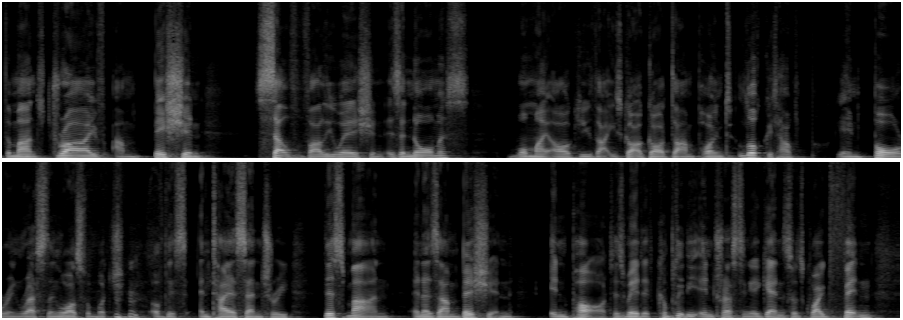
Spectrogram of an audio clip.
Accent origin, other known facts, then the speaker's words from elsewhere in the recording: Gateshead, North East England, United Kingdom; now in Hebburn, United Kingdom; I'm not from Texas. I'm from Lowfell Gateshead, and I currently reside in Hepburn.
